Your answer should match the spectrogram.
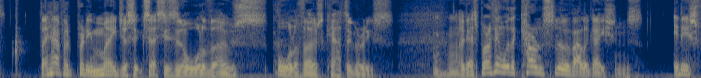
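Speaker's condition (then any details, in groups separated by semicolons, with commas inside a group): No condition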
